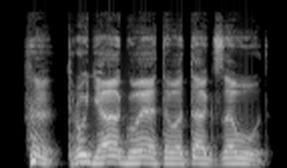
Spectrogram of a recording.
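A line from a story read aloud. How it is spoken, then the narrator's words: Wry grunt. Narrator (Russian): хмыкнул Иваныч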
